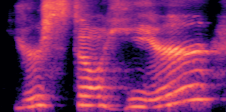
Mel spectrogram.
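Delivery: slow, stretched question with a rising end; startled disbelief. Retold or imitated. Nurse staring at a forgotten patient, astonished. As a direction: repeat it as if unable to believe it. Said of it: "looks at me like she's seen a ghost".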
